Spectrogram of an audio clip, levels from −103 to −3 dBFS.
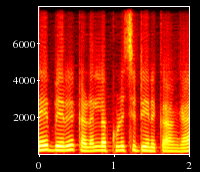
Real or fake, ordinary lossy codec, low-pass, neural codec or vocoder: fake; none; none; codec, 16 kHz, 0.7 kbps, FocalCodec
